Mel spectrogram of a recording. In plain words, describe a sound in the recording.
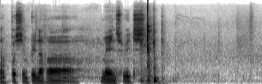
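A rotary switch clicks as a hand turns it.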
